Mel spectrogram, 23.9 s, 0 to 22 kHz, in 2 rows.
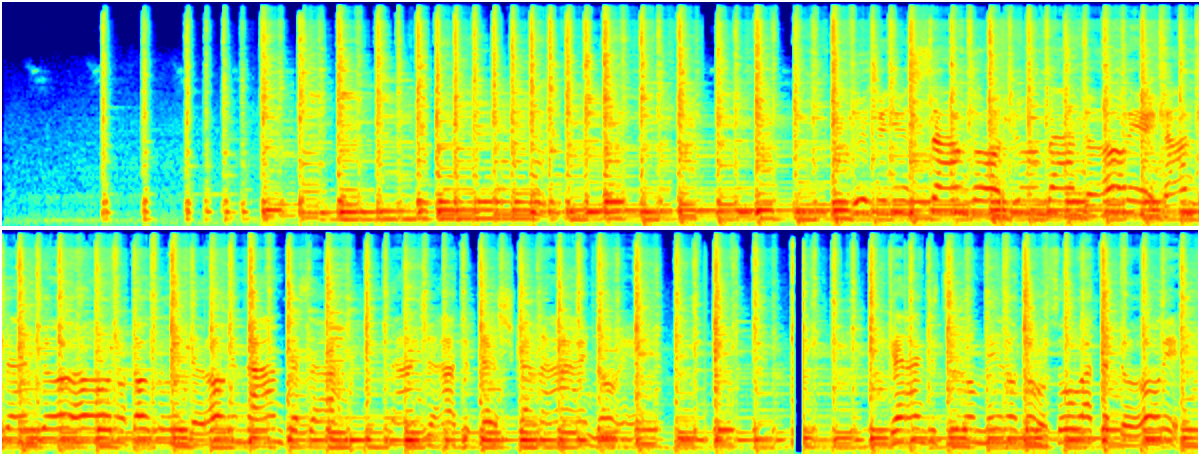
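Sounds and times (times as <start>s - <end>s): acoustic guitar strumming: 1.0s - 23.9s
person singing: 8.2s - 18.6s, 20.6s - 23.9s.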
